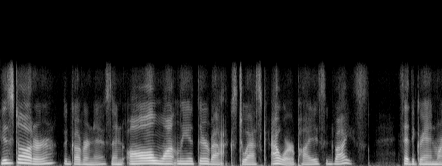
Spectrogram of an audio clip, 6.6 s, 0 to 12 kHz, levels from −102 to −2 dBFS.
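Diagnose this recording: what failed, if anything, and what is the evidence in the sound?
Nothing here has failed: the speech comes through the AMR wideband (HD Voice) stage sounding clear and natural, the way that codec does when it runs at one of its higher rates.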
